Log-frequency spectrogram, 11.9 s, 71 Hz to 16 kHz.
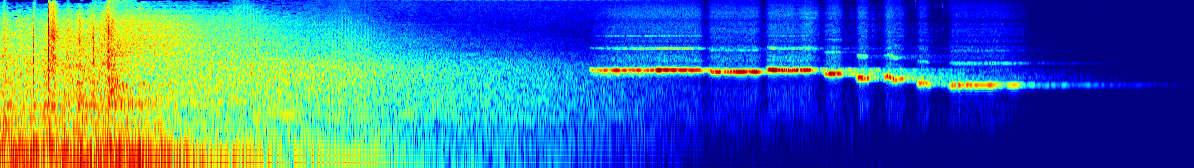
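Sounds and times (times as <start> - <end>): low orchestral swell: 1.0 - 7.5
whistled melody: 5.9 - 11.3.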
